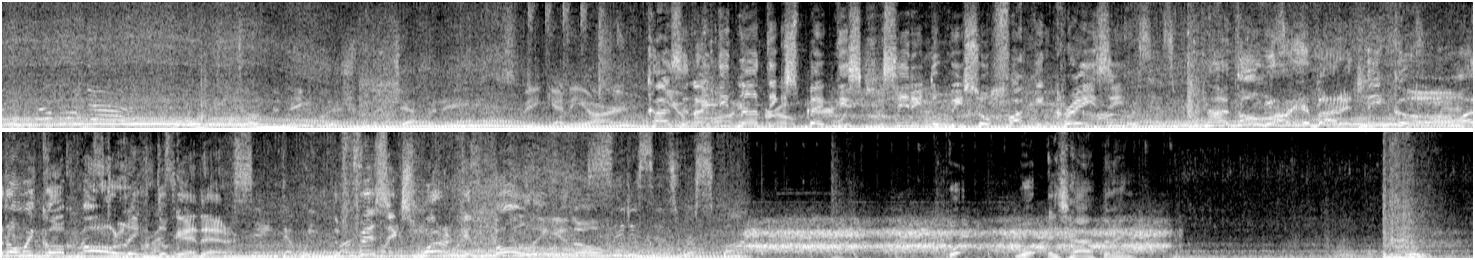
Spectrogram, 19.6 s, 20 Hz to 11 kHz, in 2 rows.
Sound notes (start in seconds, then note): 14.9 tires screech; 18.7 kick sound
